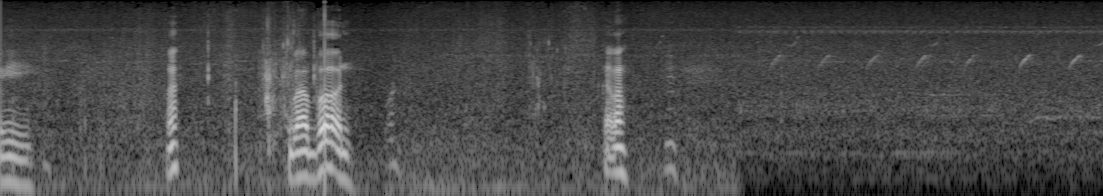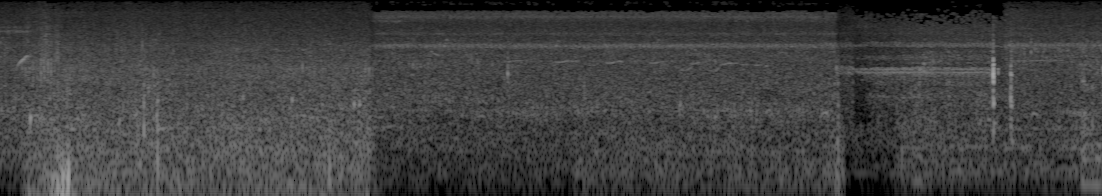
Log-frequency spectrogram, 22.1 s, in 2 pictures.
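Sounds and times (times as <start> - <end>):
bird chirping: 6.5 - 11.5.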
